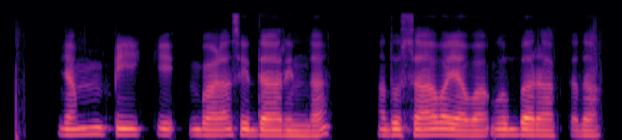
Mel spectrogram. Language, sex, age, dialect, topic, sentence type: Kannada, male, 25-30, Coastal/Dakshin, agriculture, question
